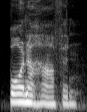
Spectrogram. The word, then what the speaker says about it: Bunnahabhain: one tonight actually um but it's Bonahav Bonahav. So, we're turning the BH into a V, right?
